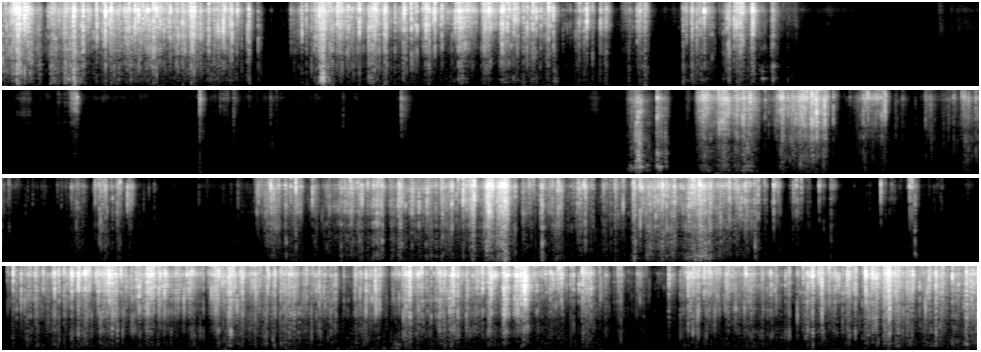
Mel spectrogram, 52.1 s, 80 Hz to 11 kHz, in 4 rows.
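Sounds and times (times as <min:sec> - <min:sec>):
plastic wrapper crinkling: 0:00.0 - 0:10.6, 0:21.4 - 0:28.1, 0:28.7 - 0:37.2, 0:37.8 - 0:52.0.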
